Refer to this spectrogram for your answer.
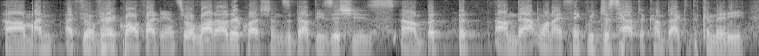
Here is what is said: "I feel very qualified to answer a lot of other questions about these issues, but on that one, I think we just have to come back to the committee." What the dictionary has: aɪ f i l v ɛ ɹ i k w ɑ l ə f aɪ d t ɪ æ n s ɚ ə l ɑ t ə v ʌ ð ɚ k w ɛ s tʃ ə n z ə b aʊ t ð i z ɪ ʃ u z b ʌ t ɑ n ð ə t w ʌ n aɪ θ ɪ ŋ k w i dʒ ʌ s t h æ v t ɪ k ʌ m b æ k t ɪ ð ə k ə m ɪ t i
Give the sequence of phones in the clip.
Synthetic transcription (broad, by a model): aɪ f i l v ɛ ɹ i k w ɑ l ə f aɪ d t ɪ æ n s ɚ ə l ɑ t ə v ʌ ð ɚ k w ɛ s tʃ ə n z ə b aʊ t ð i z ɪ ʃ u z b ʌ t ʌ n ð ə t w ʌ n aɪ θ ɪ ŋ k w i dʒ ʌ s t h æ f t ɪ k ʌ m b æ k t ɪ ð ə k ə m ɪ t i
